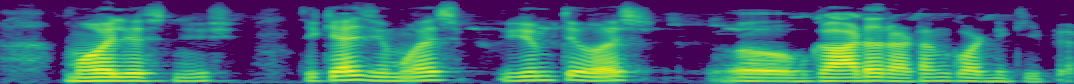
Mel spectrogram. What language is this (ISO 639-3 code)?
kas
